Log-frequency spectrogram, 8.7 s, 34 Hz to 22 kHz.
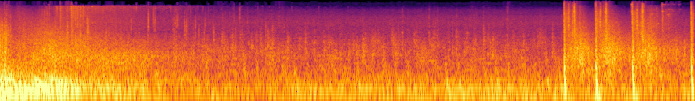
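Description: A grenade blast in the video game STALKER 2 opens with a loud, deep boom and a heavy rumble. A long low roar follows, then a few sharp gunfire bursts near the end. No voices.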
